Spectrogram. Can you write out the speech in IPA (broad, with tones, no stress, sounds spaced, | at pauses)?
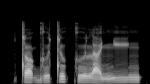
t ɔ˧ ɡ u˨˦ t u˦ k u˧ l a˨ ɲ iː˦ ŋ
